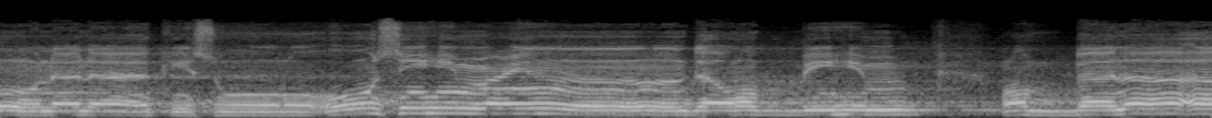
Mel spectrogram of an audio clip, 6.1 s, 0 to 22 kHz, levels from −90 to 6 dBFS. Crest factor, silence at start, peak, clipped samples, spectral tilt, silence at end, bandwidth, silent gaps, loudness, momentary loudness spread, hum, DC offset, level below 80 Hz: 10 dB; 0 s; -12 dBFS; under 0.1%; -5.5 dB/octave; 0 s; 11.5 kHz; none; -23 LUFS; 5 LU; none; under 0.1%; -60 dBFS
